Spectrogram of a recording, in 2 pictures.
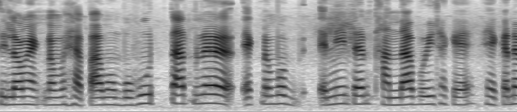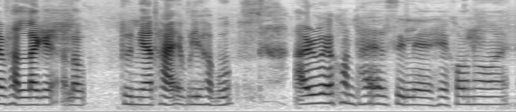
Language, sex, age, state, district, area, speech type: Assamese, female, 18-30, Assam, Dhemaji, urban, spontaneous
